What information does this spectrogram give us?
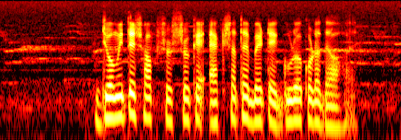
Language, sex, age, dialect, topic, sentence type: Bengali, male, 18-24, Standard Colloquial, agriculture, statement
